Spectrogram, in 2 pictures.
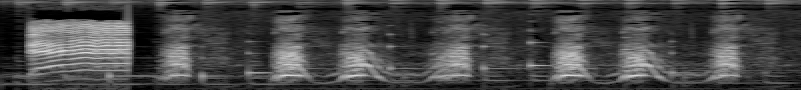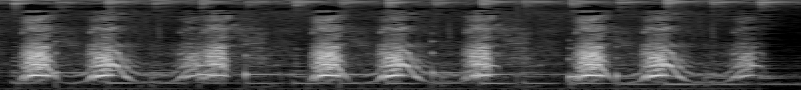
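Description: A sheep's bleat for the first half second, then a Doberman barking over and over, about three short barks a second, over background music.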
